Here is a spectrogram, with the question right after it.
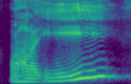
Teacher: die Zunge geht weit hoch nähert sich den harten Gaumen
